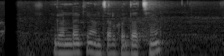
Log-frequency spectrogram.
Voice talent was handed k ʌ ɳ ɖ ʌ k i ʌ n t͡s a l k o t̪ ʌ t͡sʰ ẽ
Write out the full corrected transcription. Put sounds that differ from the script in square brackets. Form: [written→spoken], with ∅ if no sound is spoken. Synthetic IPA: [k→ɡ] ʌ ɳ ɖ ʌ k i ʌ n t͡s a l k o [t̪→d̪] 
